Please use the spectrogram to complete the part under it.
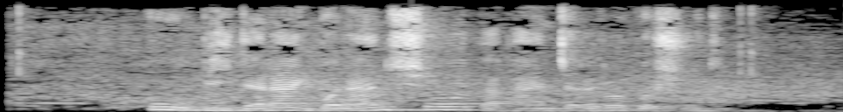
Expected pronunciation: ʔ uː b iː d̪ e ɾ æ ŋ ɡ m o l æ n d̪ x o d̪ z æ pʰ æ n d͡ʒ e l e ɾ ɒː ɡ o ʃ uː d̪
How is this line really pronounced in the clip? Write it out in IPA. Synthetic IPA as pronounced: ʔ uː b iː d̪ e ɾ æ ŋ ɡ b o l æ n d̪ ʃ o d̪ v æ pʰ æ n d͡ʒ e ɾ e ɾ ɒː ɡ o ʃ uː d̪

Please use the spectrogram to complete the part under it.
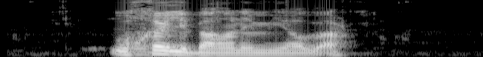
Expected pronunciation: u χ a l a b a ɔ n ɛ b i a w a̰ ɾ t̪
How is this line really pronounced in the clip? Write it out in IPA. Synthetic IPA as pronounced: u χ ɛ l i b a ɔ n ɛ m i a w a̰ ɾ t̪

